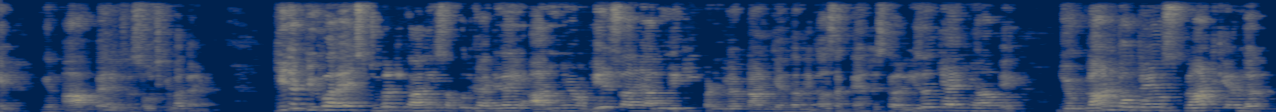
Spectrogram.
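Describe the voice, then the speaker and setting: बहुत गूंजते कमरे में ऊँची आवाज़ वाला शिक्षक. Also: male voice, high-pitched, distant mic. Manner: explains in mixed Hindi and English, repeats key terms, invites student questions. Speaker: biology teacher. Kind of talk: online live class lecture. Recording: very echoey room, voice off-mic.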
